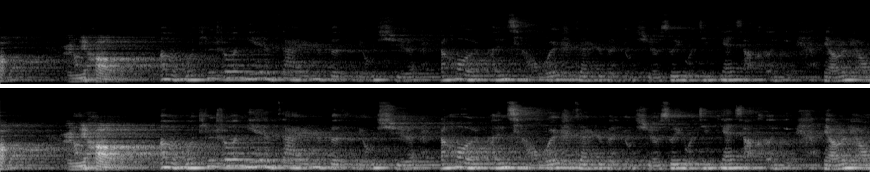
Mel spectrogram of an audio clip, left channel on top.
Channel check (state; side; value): quieter; left; 11.5 dB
